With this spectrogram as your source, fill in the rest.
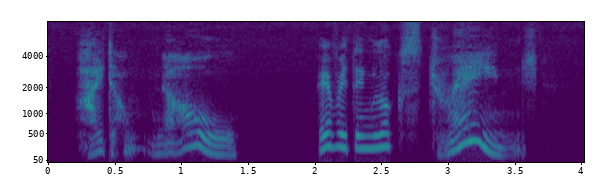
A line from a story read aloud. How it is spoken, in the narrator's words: James whispered back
